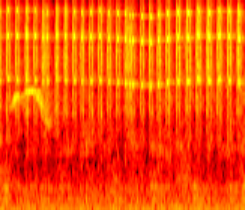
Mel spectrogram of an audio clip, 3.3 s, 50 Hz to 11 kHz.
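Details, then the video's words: A woodpecker raised from a chick calls tirelessly indoors, a steady rapid run of high, dry notes about four to seven per second, opening with a soft rising-falling whistle. "AMOY BURUNG PLATUK GACORNYA SAMPAI 5 MENIT"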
